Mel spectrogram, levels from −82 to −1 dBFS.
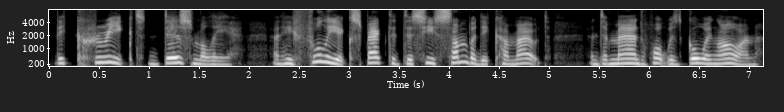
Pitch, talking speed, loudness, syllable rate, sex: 230 Hz, 150 wpm, -18 LUFS, 4.5 syllables/s, female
